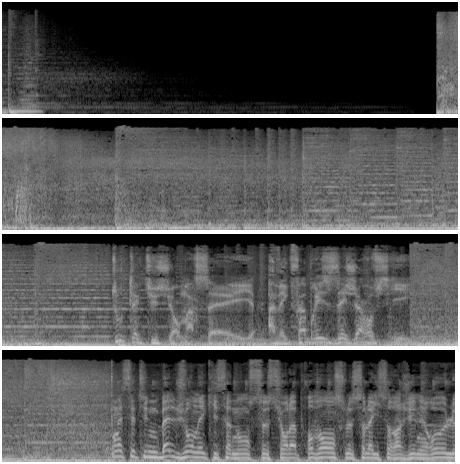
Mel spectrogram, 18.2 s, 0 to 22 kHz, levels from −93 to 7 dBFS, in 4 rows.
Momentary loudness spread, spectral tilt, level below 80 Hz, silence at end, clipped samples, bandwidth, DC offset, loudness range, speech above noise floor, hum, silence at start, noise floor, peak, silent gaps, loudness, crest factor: 4 LU; -4 dB/octave; -30 dBFS; 0 s; under 0.1%; 16 kHz; under 0.1%; 5 LU; 58 dB; none; 0 s; -83 dBFS; -10 dBFS; 4.11-4.34 s; -25 LUFS; 14 dB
